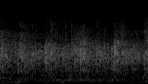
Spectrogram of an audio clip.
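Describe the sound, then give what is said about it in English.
A crowd claps together as a hand clap of praise to the Lord, a steady, dense burst of applause, many hands overlapping into a bright, continuous wash of sound with no voices standing out. “Could we give the Lord one more hand clap of praise?”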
